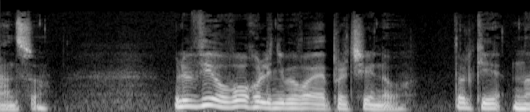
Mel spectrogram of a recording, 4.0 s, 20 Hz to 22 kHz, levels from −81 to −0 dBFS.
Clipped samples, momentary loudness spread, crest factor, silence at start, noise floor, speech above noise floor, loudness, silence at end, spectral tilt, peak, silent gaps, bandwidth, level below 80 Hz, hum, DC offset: under 0.1%; 11 LU; 14 dB; 0 s; -46 dBFS; 29 dB; -18 LUFS; 0 s; -5.5 dB/octave; -6 dBFS; none; 15.5 kHz; -52 dBFS; none; under 0.1%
